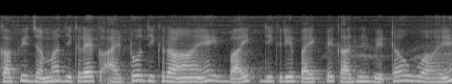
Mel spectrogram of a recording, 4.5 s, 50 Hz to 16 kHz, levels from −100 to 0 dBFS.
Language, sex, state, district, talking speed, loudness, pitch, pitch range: Hindi, female, Uttar Pradesh, Jalaun, 275 wpm, -31 LUFS, 185 Hz, 170-195 Hz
